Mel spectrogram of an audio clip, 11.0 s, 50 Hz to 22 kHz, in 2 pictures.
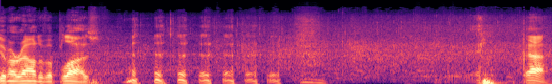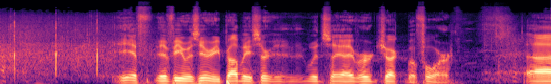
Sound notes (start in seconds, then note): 0.5 audience applauding; 1.2 laughs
